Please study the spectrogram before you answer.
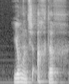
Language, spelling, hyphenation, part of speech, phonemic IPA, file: Dutch, jongensachtig, jon‧gens‧ach‧tig, adjective, /ˈjɔ.ŋə(n)sˌɑx.təx/, Nl-jongensachtig.ogg
- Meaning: boyish, boylike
